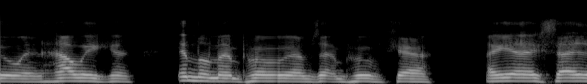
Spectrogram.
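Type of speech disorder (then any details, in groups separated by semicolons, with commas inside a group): Bulbar dysarthria; bulbar onset ALS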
